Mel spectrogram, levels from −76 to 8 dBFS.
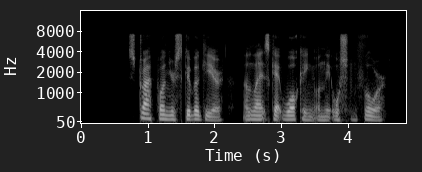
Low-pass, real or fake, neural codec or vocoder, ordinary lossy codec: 7.2 kHz; fake; codec, 16 kHz, 0.8 kbps, ZipCodec; none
